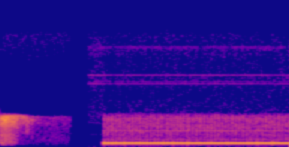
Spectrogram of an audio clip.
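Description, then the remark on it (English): A short burst of noise, a moment of silence, then a steady, loud telephone ringing tone as a call is placed to call a woman back, holding continuously to the end with no voices. “So let's have you call her back and she'll probably call you out on it, okay?”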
